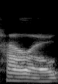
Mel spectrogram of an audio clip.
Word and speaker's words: Harjo: harjo is the um or maybe it's pronounced Haro I think the J is probably s silent um and this is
